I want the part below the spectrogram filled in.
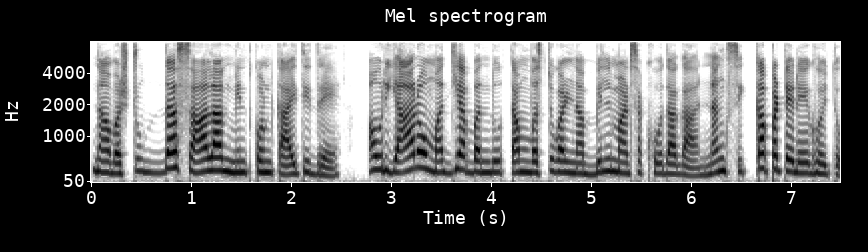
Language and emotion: Kannada, angry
